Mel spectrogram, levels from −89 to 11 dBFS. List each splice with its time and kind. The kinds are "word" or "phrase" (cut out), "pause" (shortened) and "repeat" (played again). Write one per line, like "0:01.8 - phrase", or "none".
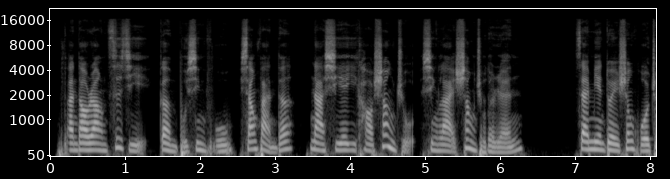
0:02.5 - pause
0:03.3 - pause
